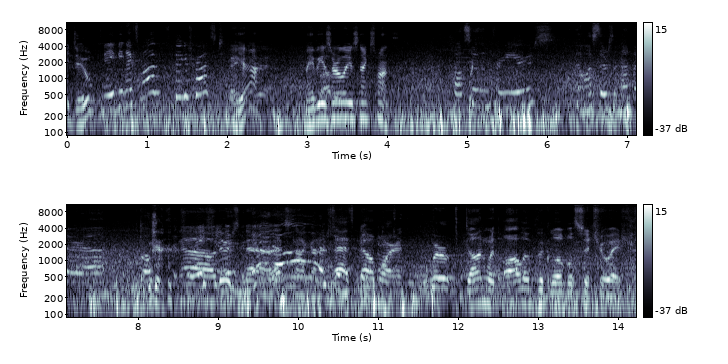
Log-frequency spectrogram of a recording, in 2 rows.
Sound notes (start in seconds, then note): 8.0 laughing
